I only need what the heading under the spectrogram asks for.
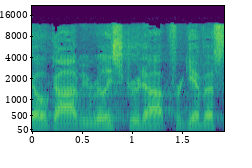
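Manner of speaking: ordinary talk, nothing marked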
